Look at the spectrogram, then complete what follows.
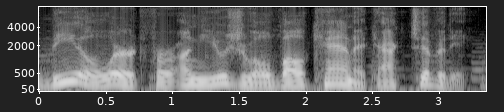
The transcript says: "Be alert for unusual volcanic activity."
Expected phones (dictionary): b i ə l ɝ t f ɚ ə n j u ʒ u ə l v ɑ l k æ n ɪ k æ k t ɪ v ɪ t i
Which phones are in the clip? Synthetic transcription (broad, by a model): b i ə l ɝ t f ɚ ə n j u ʒ u ə l v ɑ l k æ n ɪ k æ k t ɪ v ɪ t i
